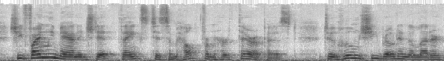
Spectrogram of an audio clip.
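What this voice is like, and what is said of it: Usual voice. Nothing is said of it.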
